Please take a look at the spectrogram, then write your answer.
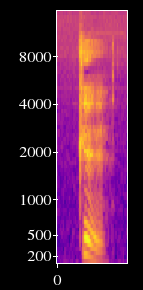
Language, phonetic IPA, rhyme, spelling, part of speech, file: Hungarian, [ˈkøː], -køː, kő, noun / verb, Hu-kő.ogg
- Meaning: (noun) stone; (verb) alternative form of kell (“to be necessary”)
